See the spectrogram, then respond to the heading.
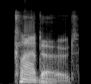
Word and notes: cladode: British English

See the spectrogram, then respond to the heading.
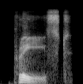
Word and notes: priest: British English

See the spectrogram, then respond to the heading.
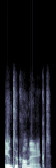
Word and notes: interconnect: British English

